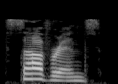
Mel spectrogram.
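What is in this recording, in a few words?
"sovereigns", English, British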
